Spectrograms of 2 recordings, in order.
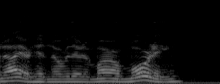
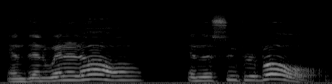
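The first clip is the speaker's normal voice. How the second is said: slow, lilting recitation, pitched up; poetry reading; 5 semitones higher, 3 dB louder, slower than usual. Acted. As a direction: recite it slowly like a verse. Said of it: "and the poem goes like this".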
